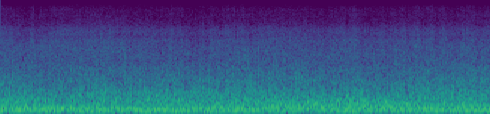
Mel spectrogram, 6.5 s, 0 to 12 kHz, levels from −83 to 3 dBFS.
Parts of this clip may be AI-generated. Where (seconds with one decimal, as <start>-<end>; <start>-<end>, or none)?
0.0-1.1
